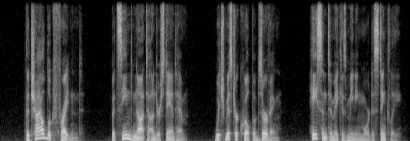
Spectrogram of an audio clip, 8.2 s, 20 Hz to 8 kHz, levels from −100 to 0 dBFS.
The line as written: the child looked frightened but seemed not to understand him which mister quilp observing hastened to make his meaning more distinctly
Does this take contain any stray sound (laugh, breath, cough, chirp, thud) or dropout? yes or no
no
